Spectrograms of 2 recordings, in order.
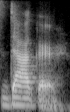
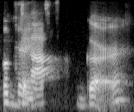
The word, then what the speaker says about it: Dagger: your last name sure it's dagger dagger like d like dager okay thank you so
